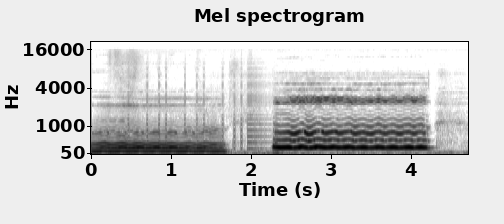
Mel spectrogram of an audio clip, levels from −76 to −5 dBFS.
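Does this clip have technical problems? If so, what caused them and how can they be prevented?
Yes. From 0.46 to 1.89 s there are GSM signalling bursts: a 2G phone close to the recording chain was handshaking with its network, firing short clusters of radio pulses that the audio circuitry rectified into the signal path. Over the music this comes through as a galloping dit-dit-dit of short 217 Hz buzzes, sitting around 20 dB below the music. Keeping mobile phones well away from microphones, cables and interfaces, or switched to airplane mode, prevents this.

From 1.95 to 2.86 s a GSM phone buzz follows: a phone on a call transmitted continuously in 217 bursts per second, and the circuitry again demodulated the radio energy into audio. The result is a steady, hard, raspy 217 Hz buzz with many harmonics, unrelated to the music and about 30 dB below it. Shielded balanced cabling and RF-filtered inputs, along with keeping phones out of the setup during recording, prevent it.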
